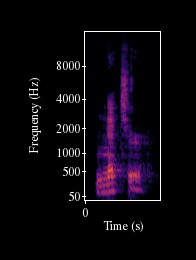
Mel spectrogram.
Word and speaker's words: Neter: Neter was actually pronounced nature extremely close to the English pronunciation of nature nature observable effects inherent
